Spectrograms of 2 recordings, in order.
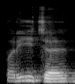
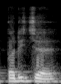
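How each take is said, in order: First: परिचय with a long "ree". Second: परिचय with a quick "ri"; short i. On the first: Teacher showing the error, long ee in परिचय. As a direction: stretch परिचय into "pareechay". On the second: Teacher giving the correct form, short i in परिचय. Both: Shown as a demonstration. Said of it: "बड़ी की मात्रा".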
